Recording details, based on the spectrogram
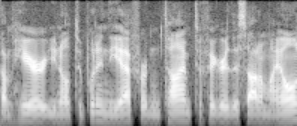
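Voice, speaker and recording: The speaker is a man with a medium pitch. The sound is dry and close, with no echo. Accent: American. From came to US as a child, also lived abroad. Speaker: outdoor Bigfoot researcher vlogger. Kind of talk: casual vlog monologue. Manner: repetitive, stammering restarts.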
